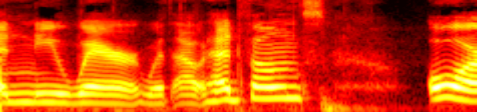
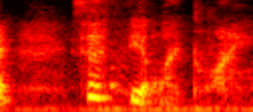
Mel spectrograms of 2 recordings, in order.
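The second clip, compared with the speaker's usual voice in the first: whispering; 5 semitones higher, 17 dB quieter than usual. Acted. Whispered aside to camera.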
